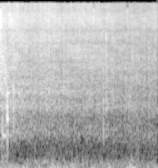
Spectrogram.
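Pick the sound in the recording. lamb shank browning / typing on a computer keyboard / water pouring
lamb shank browning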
